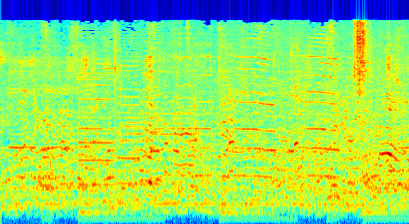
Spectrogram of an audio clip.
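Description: A crowd of people talking over one another, with music mixed in underneath.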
